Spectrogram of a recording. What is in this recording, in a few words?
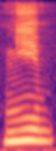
"ngip4", taiwanese syllables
